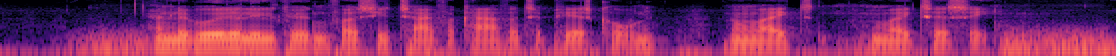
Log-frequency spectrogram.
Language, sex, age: Danish, male, 19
